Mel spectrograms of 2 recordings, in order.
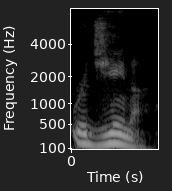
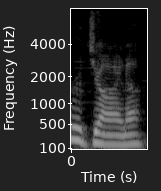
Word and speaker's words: Regina: how I found out that that's Regina and not Regina because I would ask okay what's the way to pronounce that and Murray bless his heart rest his soul would tell me oh it's Regina so okay okay so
